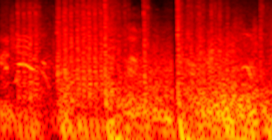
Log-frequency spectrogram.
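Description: Shotgun fire in a video game demo: many loud, dense blasts in rapid succession that merge into an almost continuous barrage of gunfire.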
